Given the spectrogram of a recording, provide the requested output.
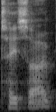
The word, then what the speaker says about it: Tissot: Yeah, so however you want to pronounce it, I pronounce it Tissot, but it was a Tissot PRC 200, which is...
